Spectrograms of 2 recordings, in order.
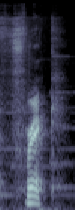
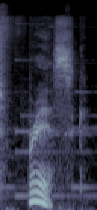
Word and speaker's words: Frisk: Oh, it's Frisk. Why did I think it was Frick? Frick. I don't know, Zach. But anyways, we should have named the character Frick or Frisk. 3 times I said it wrong.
